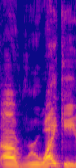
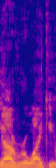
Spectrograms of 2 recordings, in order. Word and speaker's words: Ruike: This is Ruike or Rake. They swear to me that this is pronounced Rake.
